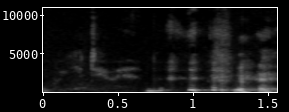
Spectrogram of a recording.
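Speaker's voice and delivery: slow, hushed whisper of disbelief; a slow, retold whisper asking what's going on; baffled whisper. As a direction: whisper it slowly, puzzled. Boyfriend Jacob's baffled reaction, retold.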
